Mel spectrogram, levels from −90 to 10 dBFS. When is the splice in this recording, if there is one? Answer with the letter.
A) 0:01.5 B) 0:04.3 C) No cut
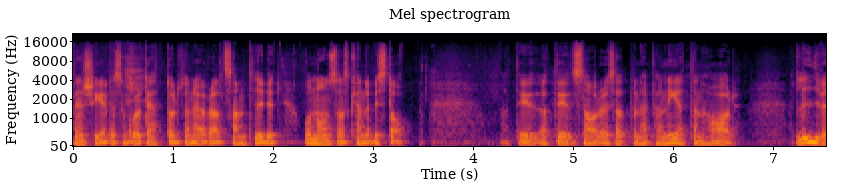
B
